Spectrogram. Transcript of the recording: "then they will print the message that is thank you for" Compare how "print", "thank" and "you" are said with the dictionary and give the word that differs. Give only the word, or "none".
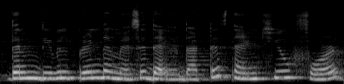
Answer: thank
